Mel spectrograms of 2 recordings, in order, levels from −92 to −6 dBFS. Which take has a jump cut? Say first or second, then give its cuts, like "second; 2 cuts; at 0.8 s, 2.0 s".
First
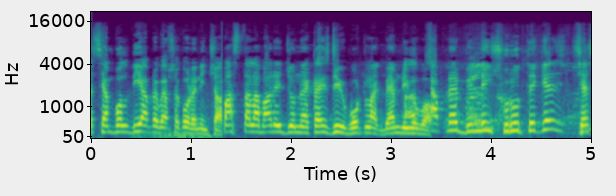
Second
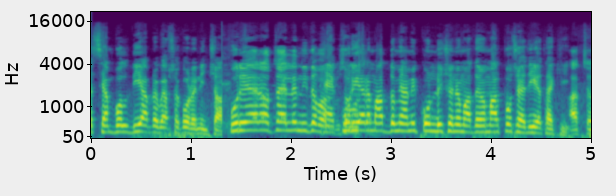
first; 2 cuts; at 1.3 s, 3.5 s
